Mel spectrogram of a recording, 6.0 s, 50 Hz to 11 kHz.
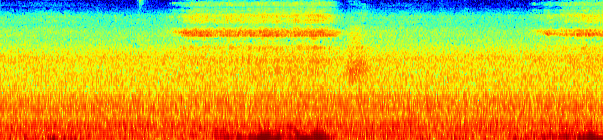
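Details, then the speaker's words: Snoring from an adult sleeping at about 4:45 in the afternoon, shortly after complaining of a headache and asking for tea. "এখন বাজে হচ্ছে পৌনেে পাঁচটা। আর ও ঘুমোচ্ছে। নাক ডাকছে।"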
